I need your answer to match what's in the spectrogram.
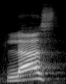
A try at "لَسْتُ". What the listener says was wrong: بھائی تا کی آواز نہیں سنی آپ نے لست تھوڑی سی تھ نہیں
